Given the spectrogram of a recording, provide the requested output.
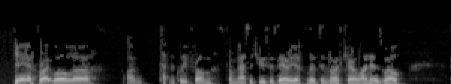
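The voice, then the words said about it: Noticeable interesting accent. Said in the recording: “you have quite an interesting accent”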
